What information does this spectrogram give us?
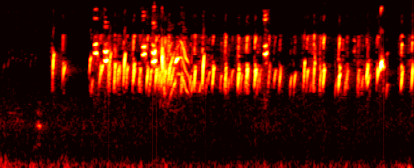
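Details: Goldfinch song intended to prompt a goldfinch to start singing; after a short quiet opening, a lively rush of high tinkling twitters and chirps continues without pause.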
